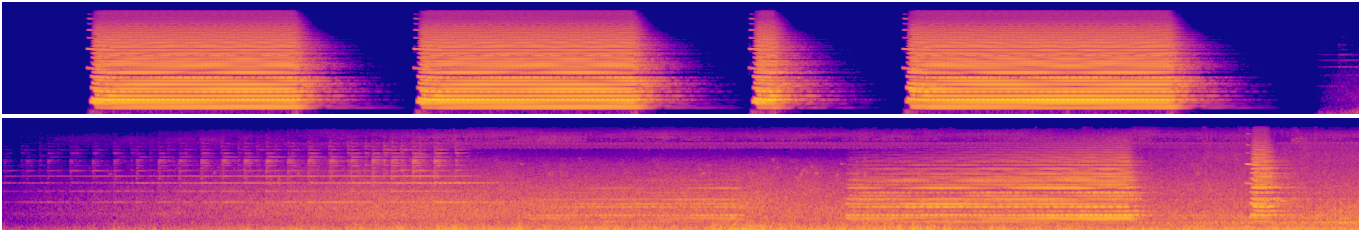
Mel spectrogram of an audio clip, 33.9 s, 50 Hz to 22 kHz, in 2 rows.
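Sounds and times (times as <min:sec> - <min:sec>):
train air horn chord: 0:01.1 - 0:04.3, 0:05.2 - 0:08.6, 0:09.4 - 0:10.5, 0:11.3 - 0:15.5, 0:24.0 - 0:26.5, 0:27.5 - 0:31.4, 0:32.5 - 0:33.2
approaching train rumble: 0:16.5 - 0:33.9.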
